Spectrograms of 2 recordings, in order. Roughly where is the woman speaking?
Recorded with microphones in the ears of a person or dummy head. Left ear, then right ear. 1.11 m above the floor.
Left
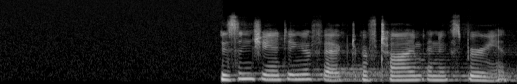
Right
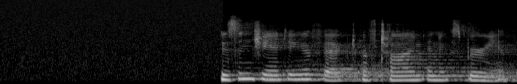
Left.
